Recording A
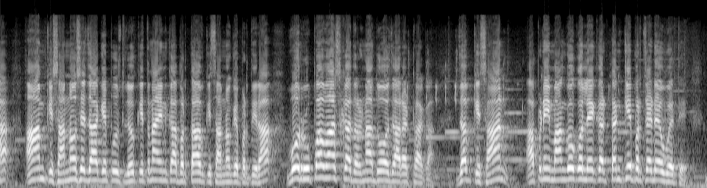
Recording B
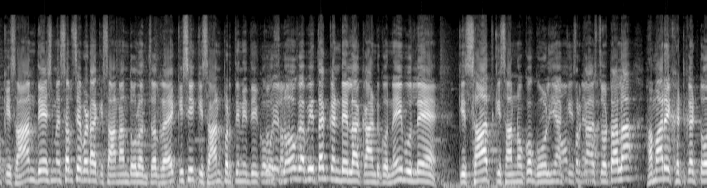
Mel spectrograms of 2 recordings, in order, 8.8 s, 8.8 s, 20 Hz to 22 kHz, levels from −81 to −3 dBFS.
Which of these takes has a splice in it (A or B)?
B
